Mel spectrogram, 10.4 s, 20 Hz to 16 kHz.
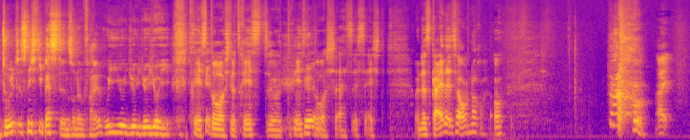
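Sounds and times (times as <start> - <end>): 
speech: 0.0 - 7.8, 9.1 - 10.1
sneeze: 9.1 - 9.8.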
